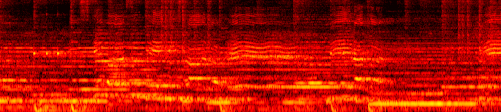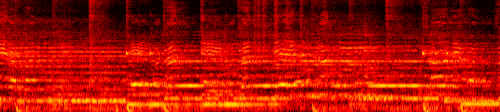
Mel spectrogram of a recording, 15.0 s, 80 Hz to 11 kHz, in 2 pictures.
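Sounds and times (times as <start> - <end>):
instrumental backing: 0.0 - 15.0
woman singing: 0.0 - 15.0.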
